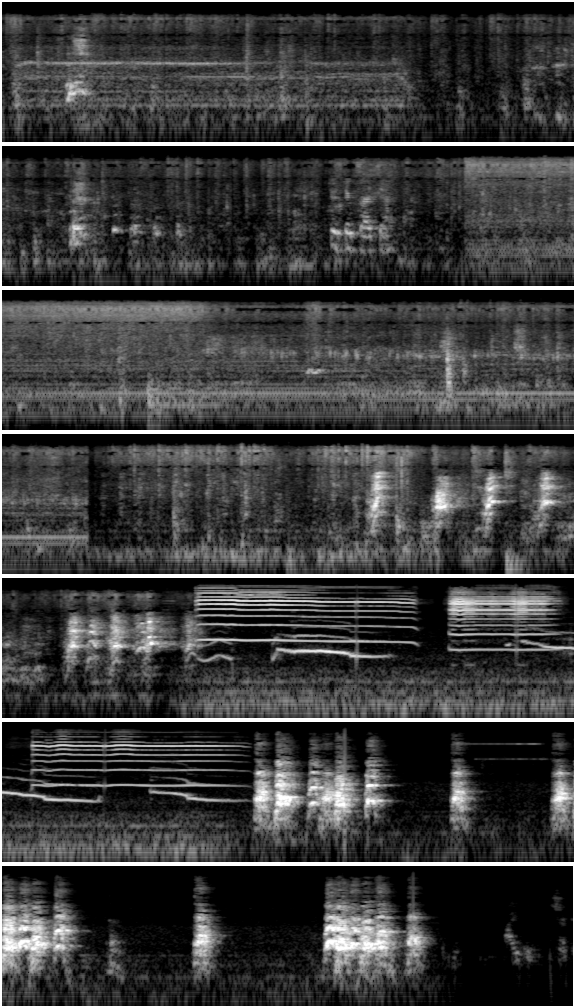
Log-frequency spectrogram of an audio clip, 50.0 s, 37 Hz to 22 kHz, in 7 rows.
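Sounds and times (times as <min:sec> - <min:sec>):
dog barking: 0:26.0 - 0:28.5, 0:29.4 - 0:31.1, 0:38.9 - 0:40.7, 0:41.4 - 0:41.7, 0:42.6 - 0:44.4, 0:45.3 - 0:45.7, 0:46.9 - 0:48.4
dog howling: 0:31.0 - 0:38.8.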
